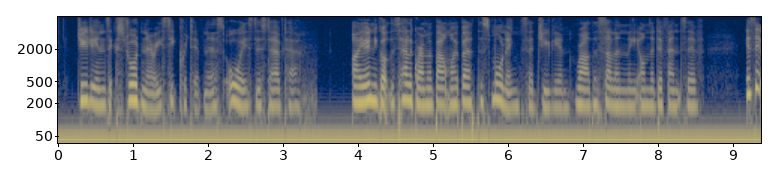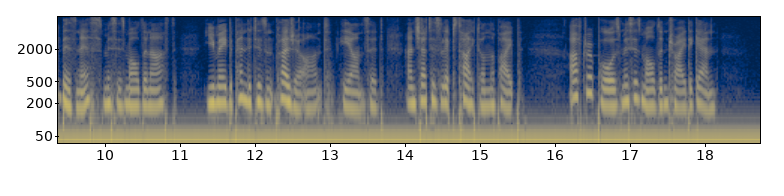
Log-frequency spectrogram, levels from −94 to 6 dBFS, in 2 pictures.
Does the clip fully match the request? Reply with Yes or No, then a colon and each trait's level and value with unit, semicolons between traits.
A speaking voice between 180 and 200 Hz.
Yes: medium, 185 Hz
